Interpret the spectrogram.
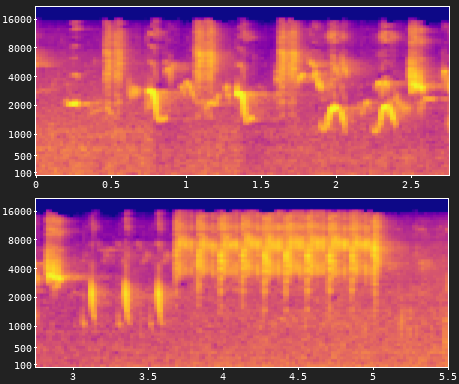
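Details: Song of a common nightingale near a road: clear whistles and abrupt dropping notes, then a string of hard clicks ending in a long, harsh buzzing rattle.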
